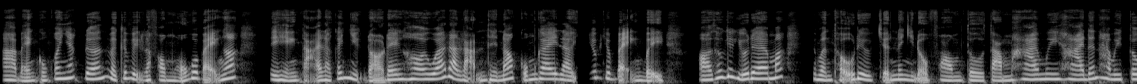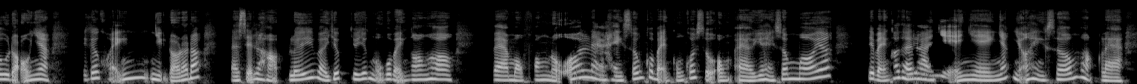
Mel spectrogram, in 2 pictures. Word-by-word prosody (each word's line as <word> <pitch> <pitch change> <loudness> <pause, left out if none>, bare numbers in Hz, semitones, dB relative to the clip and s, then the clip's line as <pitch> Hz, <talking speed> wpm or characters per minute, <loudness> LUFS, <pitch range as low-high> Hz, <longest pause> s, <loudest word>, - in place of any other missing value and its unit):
à, 205 -1 +1
bạn 170 -1 -1
cũng 190 0 -3
có 260 - +1
nhắc 290 +3 0
đến 260 +5 +2
về 245 - +2
cái 280 +6 -3
việc 245 - 0
là 195 - +1
phòng 190 -3 -2
ngủ 170 +1 0
của 290 - +3
bạn 225 - 0
á, 280 +5 +3 0.3
thì 210 - +1
hiện 190 -2 +1
tại 185 +1 -1
là 200 - +2
cái 270 +10 -1
nhiệt 280 -6 +1
độ - - +1
đang 220 +2 +2
hơi 240 0 +2
quá 255 +5 +3
là 355 -8 +3
lạnh 190 -1 -1
thì 200 -2 0
nó 245 +7 +2
cũng 235 -5 -2
gây 250 -1 +2
là 200 -5 +1 0.2
giúp 305 - -7
cho 275 - -1
bạn 190 -5 -1
bị, - - +1 0.3
ờ, 210 +1 +1
thức 315 +6 +1
giấc 360 - +3
giữa 245 -2 +3
đêm 265 +1 +3
á 325 - +2 0.3
thì 230 - -3
mình 200 -2 +1
thử 235 - 0
điều 230 -6 +2
chỉnh 210 - -2
lại 225 - +2
nhiệt 205 -3 -1
độ - - +2
phòng 185 -2 -2
từ 185 -2 +1
tầm 185 +1 -1
22-24 240 +1 0
độ - - +1
nha, 230 -2 +2 0.3
thì 215 - -11
cái 285 - +1
khoảng 295 +3 -1
nhiệt 225 -4 +1
độ - - +2
đó 215 - +3
đó 300 +3 +3 0.3
là 185 - +1
sẽ - - 0
là 250 - +1
hợp 215 - -1
lý 235 +9 +2
và 260 -8 +2
giúp 260 +8 0
cho 240 - +1
giấc 265 +2 +1
ngủ 240 - -2
của 240 - +1
bạn 205 -3 -2
ngon 220 +1 0
hơn. 235 -2 +2 0.4
Và 200 -2 +2
một 185 -2 -1
phần 205 0 -1
nữa 260 - +1
là 305 -4 0
hàng 195 -2 -1
xóm 260 +9 -2
của 315 - 0
bạn - - -1
cũng 185 +2 -4
có 300 - 0
sự - - -2
ồn 180 +2 0
ào 180 -3 +1
do 210 +4 +1
hàng 195 -4 0
xóm 245 +4 0
mới 255 +4 +2
á, 370 - +2 0.4
thì 265 - +2
bạn 180 -1 +1
có 290 - -2
thể 250 -5 +2
là 245 -3 0
nhẹ 185 0 +1
nhàng 200 -2 +2
nhắc 270 +8 -1
nhở 245 -4 -1
hàng 235 -4 +1
xóm, 235 - 0
hoặc 295 - -2
là 170 -3 +1
230 Hz, 285 wpm, -21 LUFS, 195-260 Hz, 0.4 s, của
